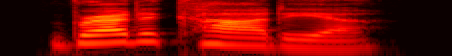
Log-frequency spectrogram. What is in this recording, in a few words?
"bradycardia", English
